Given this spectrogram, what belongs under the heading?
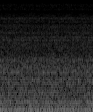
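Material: Nothing is struck.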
